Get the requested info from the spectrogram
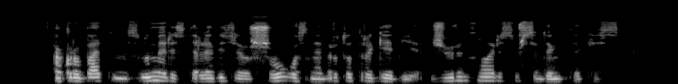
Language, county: Lithuanian, Šiauliai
